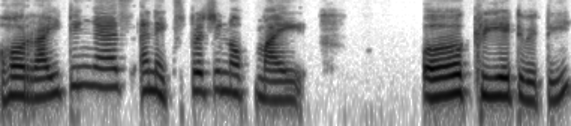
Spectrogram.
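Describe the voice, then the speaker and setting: Lively intonation marks this woman's speech. The sound is dry and close with no echo, over a quiet background. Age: 50s. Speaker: curriculum designer. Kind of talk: interview. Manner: halting, many fillers.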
